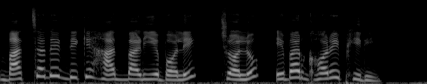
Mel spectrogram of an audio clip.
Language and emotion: Bengali, neutral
